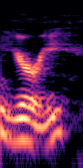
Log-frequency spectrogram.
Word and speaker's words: Urie: Now, the lead singer, Brendan Urie, if that's how you pronounce that. – That is correct.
